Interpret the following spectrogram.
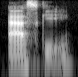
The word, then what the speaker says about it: ASCII: nice nice little synopsis pronounced ASCII which it's a capital a SC capital III is an acronym for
